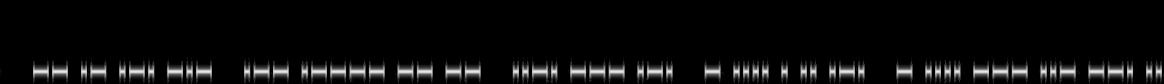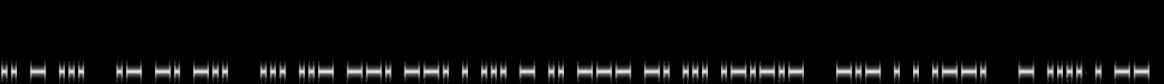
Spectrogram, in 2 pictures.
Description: Morse code, heard as a keyed tone, about 25 wpm, 600 Hz. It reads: MARK W1MM FOR THEIR THOUGHTS AND SUGGESTIONS. KEEP THEM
